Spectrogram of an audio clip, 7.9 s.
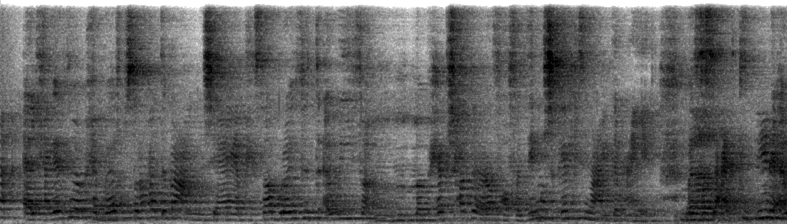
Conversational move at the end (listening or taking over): listening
